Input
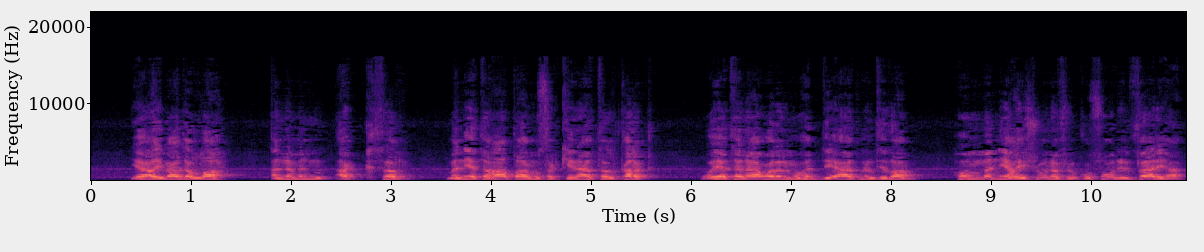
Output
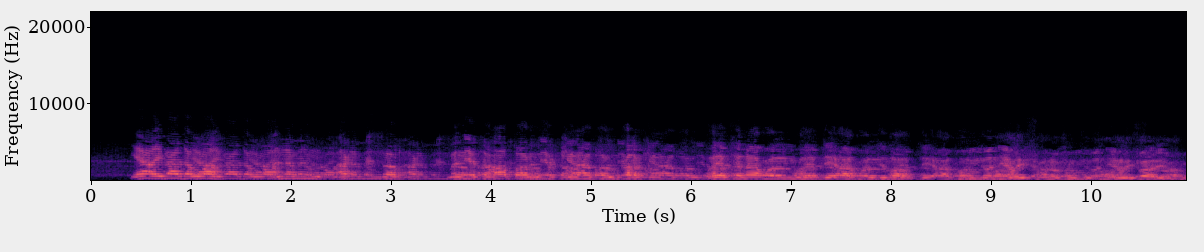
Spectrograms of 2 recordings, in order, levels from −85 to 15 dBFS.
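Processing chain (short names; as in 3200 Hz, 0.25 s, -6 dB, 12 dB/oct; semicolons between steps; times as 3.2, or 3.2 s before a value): gliding pitch shift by +9 st ending unshifted; echoes that change speed 0.538 s, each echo -1 st, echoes 3, each echo -6 dB; LPF 4000 Hz 24 dB/oct; gain -5.5 dB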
